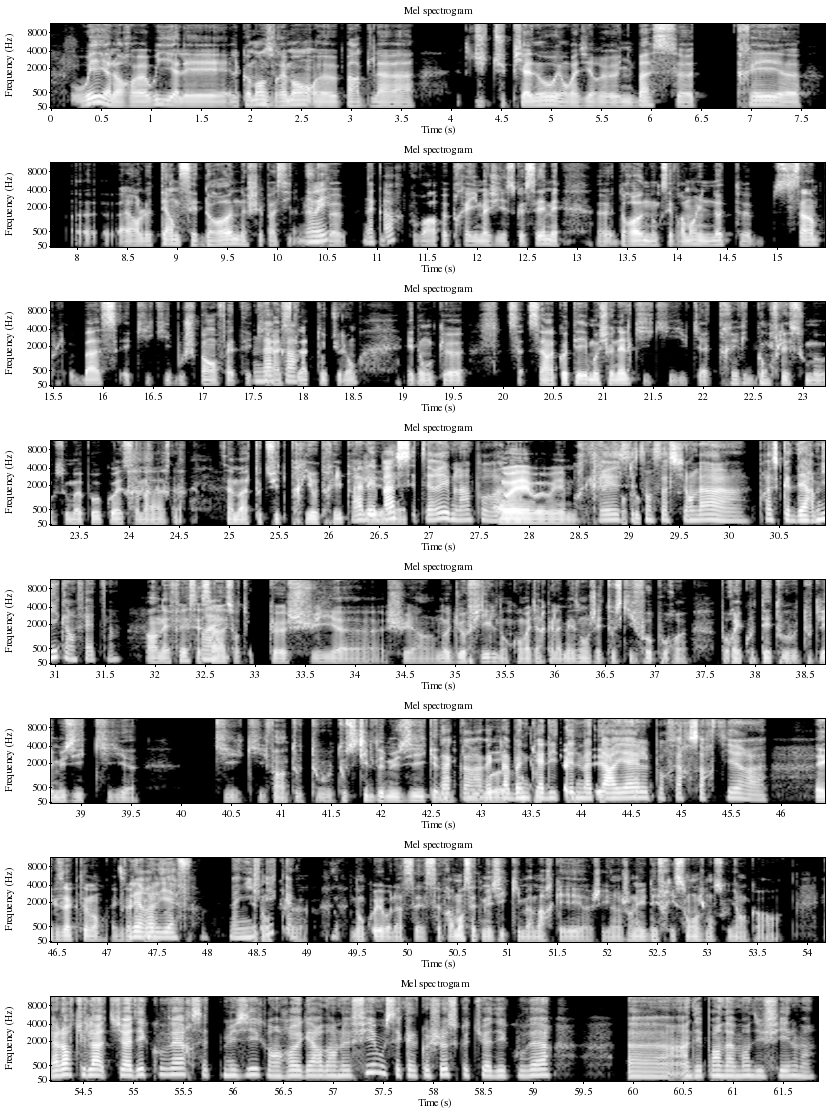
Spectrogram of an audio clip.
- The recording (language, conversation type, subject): French, podcast, Quelle découverte musicale t’a le plus marqué, et pourquoi ?
- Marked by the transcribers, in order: laugh; other noise; chuckle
